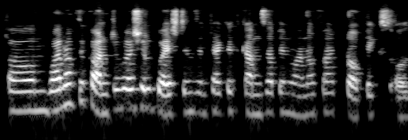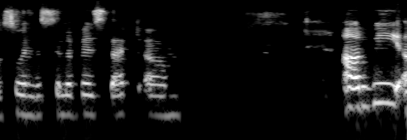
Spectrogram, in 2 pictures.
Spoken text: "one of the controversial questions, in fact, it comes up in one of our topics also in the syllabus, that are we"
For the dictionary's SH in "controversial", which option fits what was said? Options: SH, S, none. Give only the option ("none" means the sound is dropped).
SH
